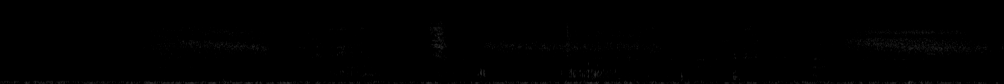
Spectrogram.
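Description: Faint rubbing and sliding as a hand handles a wooden gage block case: about five soft scrubbing stretches, each a second or so long, with one short louder scrape about four and a half seconds in.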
